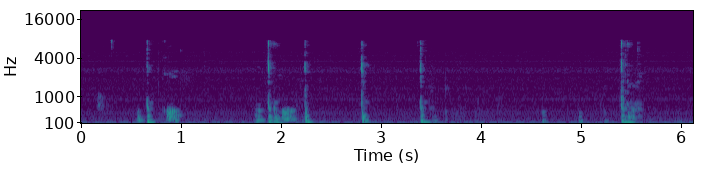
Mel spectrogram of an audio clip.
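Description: Computer mouse buttons clicking several times at an irregular pace while blocks are connected in a Simulink diagram.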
